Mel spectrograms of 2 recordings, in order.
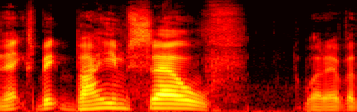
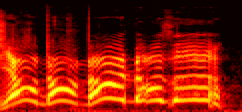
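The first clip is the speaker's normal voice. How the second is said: high, loud, slow scream of denial; shrieking you're not my mother; furious scream; 6 dB louder than usual. Retold or imitated. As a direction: scream it right at her face, slowly. Priest screams at possessed girl.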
